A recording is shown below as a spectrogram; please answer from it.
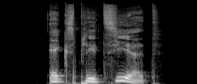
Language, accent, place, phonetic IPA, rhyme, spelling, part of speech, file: German, Germany, Berlin, [ɛkspliˈt͡siːɐ̯t], -iːɐ̯t, expliziert, verb, De-expliziert.ogg
- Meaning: 1. past participle of explizieren 2. inflection of explizieren: third-person singular present 3. inflection of explizieren: second-person plural present 4. inflection of explizieren: plural imperative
